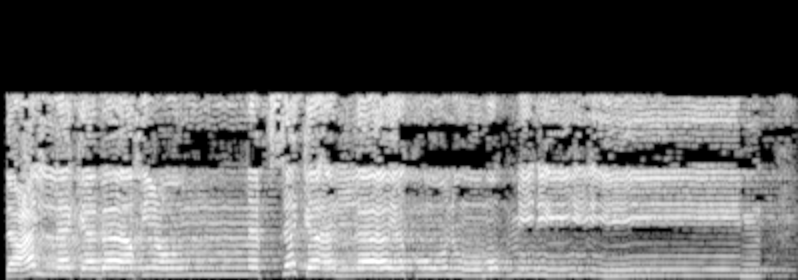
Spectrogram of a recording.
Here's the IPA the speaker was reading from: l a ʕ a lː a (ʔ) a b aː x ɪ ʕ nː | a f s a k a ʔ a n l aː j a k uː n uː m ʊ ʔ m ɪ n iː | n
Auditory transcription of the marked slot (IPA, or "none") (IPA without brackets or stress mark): k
